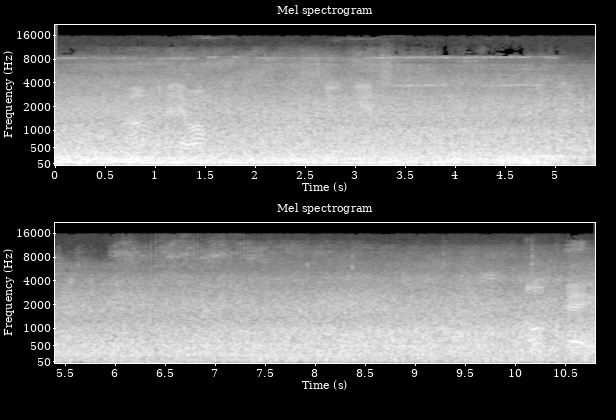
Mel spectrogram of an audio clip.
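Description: City street traffic: a low engine rumble from passing vehicles for about the first five seconds, then it drops away to a lighter, steady street hum.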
